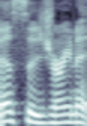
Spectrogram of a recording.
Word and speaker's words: Cedrinna: We are on YouTube underneath my platform, Sincerely Cedrinna. Follow the Instagram page, Sentimental Value Pod. If you want to follow my handles, it is Sincerely Cedrinna. Cedrinna is spelled C-E-D-R-I-N-N-A, okay?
